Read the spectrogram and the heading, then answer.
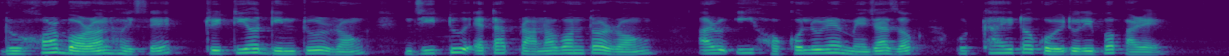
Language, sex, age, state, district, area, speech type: Assamese, male, 18-30, Assam, Charaideo, urban, read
